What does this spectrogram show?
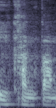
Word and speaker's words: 簡単: เป็น คันจิ นะ ครับ ก็ จะ ออก เสียง คล้าย ๆ กัน ก็ คือ คัน ตัน นะ ฮะ การ เขียน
